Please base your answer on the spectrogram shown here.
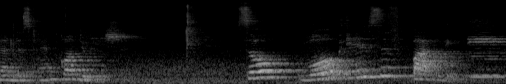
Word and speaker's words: parlent: ENT is written here, but it is silent in pronunciation.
